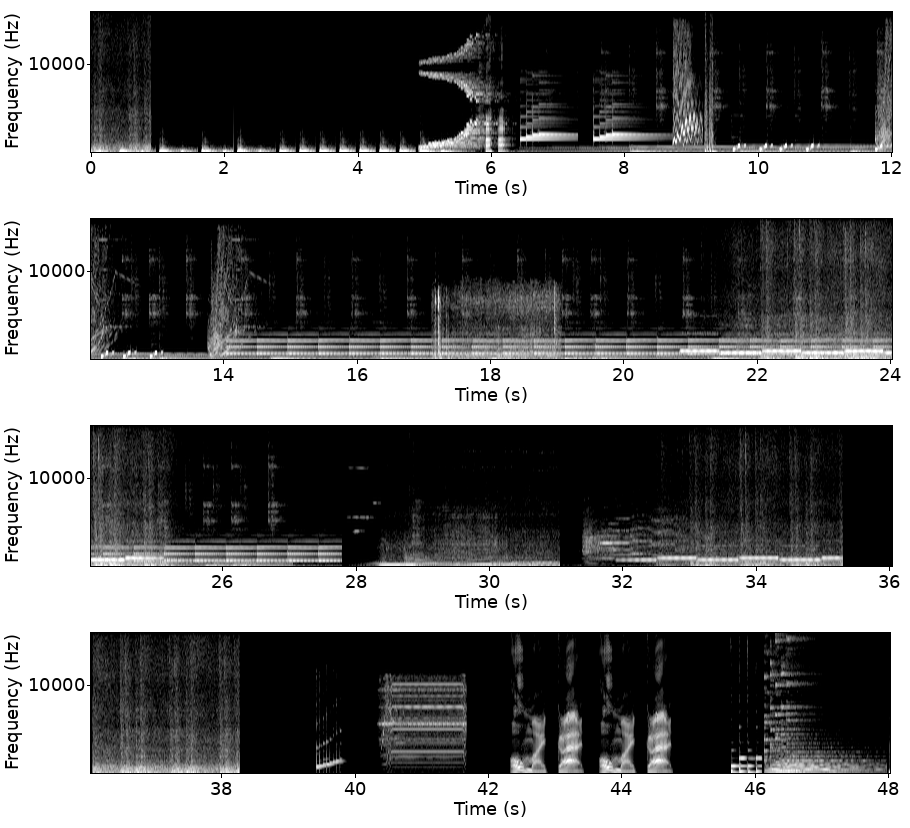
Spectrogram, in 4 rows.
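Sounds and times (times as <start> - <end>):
dull low thumps: 0.4 - 4.9
two-tone ambulance siren: 14.3 - 27.8, 32.4 - 35.3.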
